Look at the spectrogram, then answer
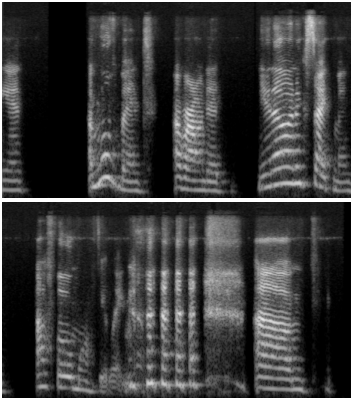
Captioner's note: laughs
